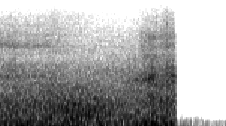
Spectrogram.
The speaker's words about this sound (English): There's nobody around me, and there's the ocean sound, as you can hear, but let's listen to that again.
